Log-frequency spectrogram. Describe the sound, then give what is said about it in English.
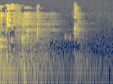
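Soft, wet, squishy chewing of a vanilla bourbon cupcake with vanilla frosting, a few irregular mouth noises in quick succession, fairly faint, with no one talking. “Okay, once again, sorry if we're making extra noise. We have to, because we're eating.”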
